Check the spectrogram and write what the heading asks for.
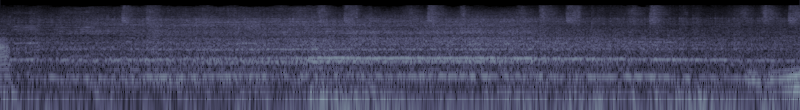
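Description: Sur Ron electric dirt bike under way on tarmac: a steady motor and drivetrain whine, easing slightly lower in pitch, over low wind and tyre rumble on the microphone.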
